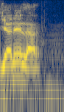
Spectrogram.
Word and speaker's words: Janela: ¿Cómo la pronuncio? ¿Janela o Janela Bat? – Sí, Janela.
